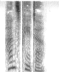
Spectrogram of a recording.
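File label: "Hans-Peter", German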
